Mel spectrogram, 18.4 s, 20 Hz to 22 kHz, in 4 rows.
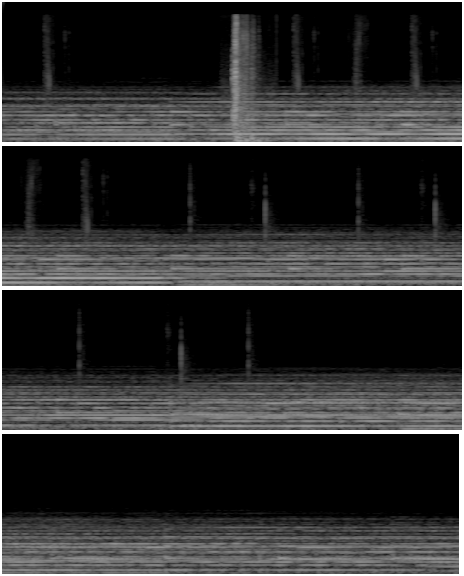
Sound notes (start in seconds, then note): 2.2 car Door Closes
